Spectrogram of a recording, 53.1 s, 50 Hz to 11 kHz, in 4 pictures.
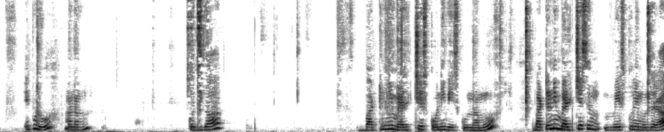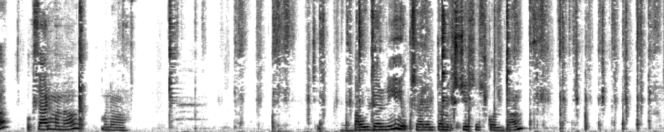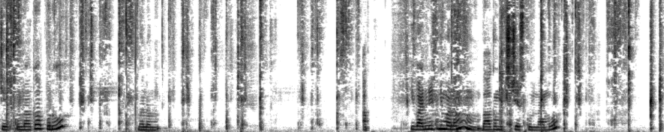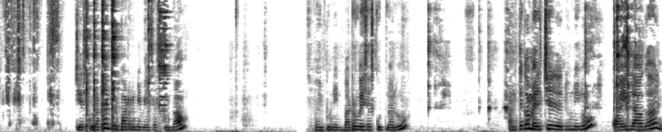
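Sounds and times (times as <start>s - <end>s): utensil scraping steel bowl: 16.6s - 43.3s, 48.4s - 50.8s, 51.4s - 53.0s
person's voice: 19.6s - 23.8s, 34.8s - 37.8s.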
